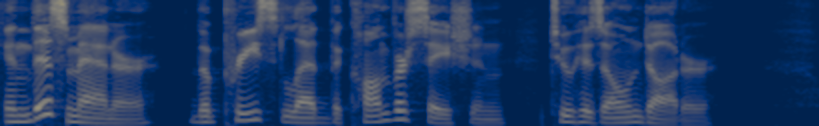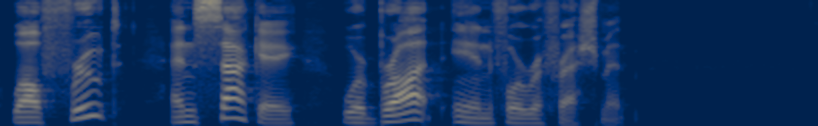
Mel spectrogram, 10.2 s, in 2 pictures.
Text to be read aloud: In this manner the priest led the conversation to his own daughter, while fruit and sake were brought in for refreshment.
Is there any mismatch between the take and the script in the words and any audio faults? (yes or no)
no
